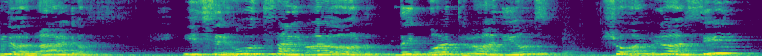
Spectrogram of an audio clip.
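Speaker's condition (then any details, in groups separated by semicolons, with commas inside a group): Cerebral palsy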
